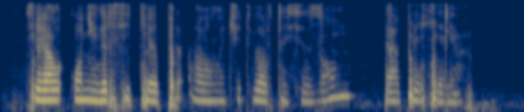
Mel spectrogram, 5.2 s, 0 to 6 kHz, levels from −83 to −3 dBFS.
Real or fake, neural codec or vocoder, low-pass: fake; codec, 16 kHz, 2 kbps, FreqCodec, smaller model; 5.4 kHz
